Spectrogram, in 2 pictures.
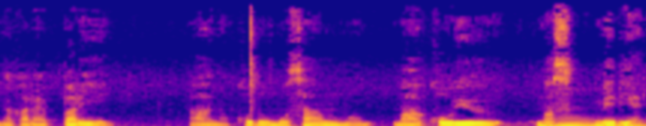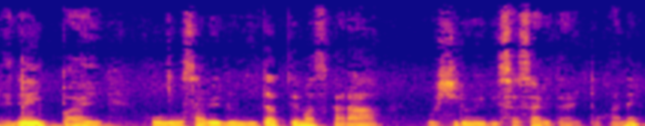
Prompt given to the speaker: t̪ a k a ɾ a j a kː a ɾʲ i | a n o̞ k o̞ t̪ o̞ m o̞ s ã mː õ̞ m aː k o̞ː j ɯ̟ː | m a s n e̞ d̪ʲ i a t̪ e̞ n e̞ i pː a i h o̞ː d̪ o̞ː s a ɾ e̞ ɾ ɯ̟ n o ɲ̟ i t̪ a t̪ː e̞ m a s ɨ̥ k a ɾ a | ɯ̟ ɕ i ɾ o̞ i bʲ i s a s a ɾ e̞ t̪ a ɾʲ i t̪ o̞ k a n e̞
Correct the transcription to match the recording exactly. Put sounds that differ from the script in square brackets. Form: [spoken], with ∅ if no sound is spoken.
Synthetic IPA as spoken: [d̪] a k a ɾ a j a [pː] a ɾʲ i | a n o̞ k o̞ [d̪] o̞ m o̞ s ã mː [o̞] m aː k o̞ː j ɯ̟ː | m a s [m] e̞ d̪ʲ i a [d̪] e̞ n e̞ i pː a i h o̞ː d̪ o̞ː s a ɾ e̞ ɾ ɯ̟ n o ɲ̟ i t̪ a t̪ː e̞ m a s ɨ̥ k a ɾ a | ɯ̟ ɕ i ɾ o̞ i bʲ i s a s a ɾ e̞ t̪ a ɾʲ i t̪ o̞ k a n e̞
